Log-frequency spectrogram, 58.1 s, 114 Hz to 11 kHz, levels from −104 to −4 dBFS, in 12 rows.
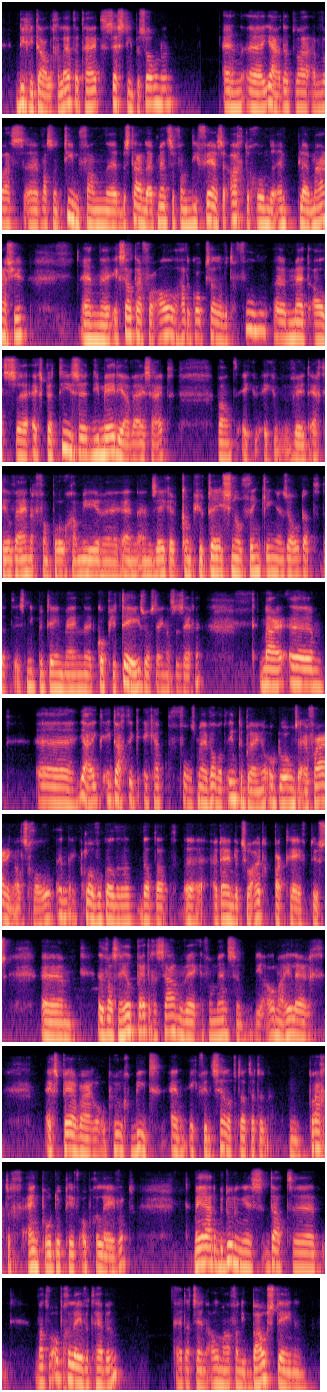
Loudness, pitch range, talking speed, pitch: -26 LUFS, 130-155 Hz, 160 wpm, 140 Hz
